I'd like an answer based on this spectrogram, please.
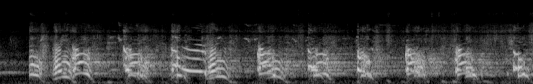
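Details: On a bear hunt, hounds keep up a rapid chorus of ringing bays, roughly two per second. One drawn-out, sliding howl comes near the second mark, between the short barked notes.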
